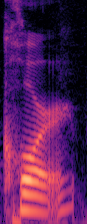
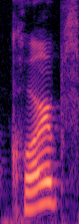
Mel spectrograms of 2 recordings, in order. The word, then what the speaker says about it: Corps: Plasma Core. Plasma Cores. But I pronounce it Plasma Corpse because that's how I've been pronouncing it since grade 2, even though it's wrong.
